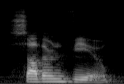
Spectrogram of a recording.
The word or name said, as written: Southern View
